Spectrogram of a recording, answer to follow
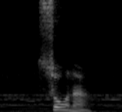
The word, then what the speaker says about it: sauna: Sauna, the Finnish o is like owl.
